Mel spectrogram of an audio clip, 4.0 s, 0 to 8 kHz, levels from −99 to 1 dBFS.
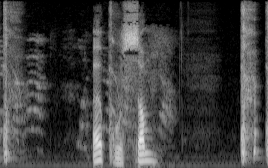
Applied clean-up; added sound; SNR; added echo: none; Cough; 10 dB; none.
